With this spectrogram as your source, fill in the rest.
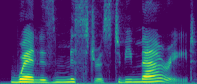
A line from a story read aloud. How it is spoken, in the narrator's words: said he, in a sneering tone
